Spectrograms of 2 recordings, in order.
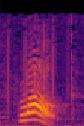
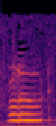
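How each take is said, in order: First: The vowel is an 'ow' sound. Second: The vowel is a plain 'oo' sound. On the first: This is a grand, theatrical pronunciation. The speaker calls it right. "We of the theater pronounce flute as flout" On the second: This is the common, everyday pronunciation. The speaker calls it wrong. "That is the plebeian pronunciation"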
